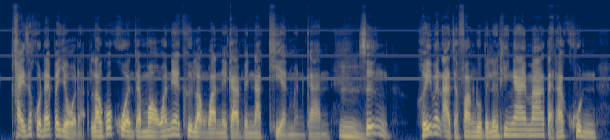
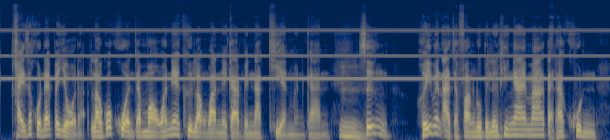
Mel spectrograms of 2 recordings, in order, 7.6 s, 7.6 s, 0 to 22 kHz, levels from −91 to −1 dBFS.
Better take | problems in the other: first | high-pitched whine; loud; throughout; 2 kHz, 10 dB below the speech; faint in the first

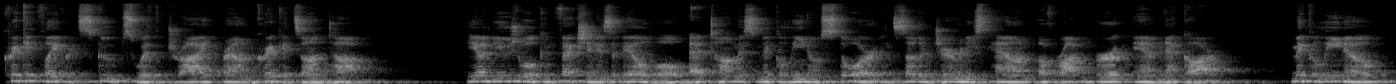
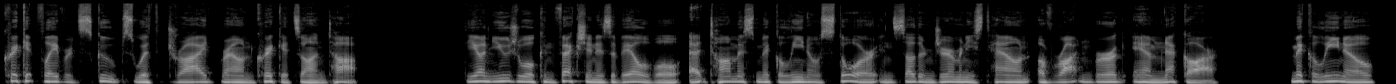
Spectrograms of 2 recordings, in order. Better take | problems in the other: second | room echo; slight; dies away in 0.7 s // off-mic speech; somewhat distant

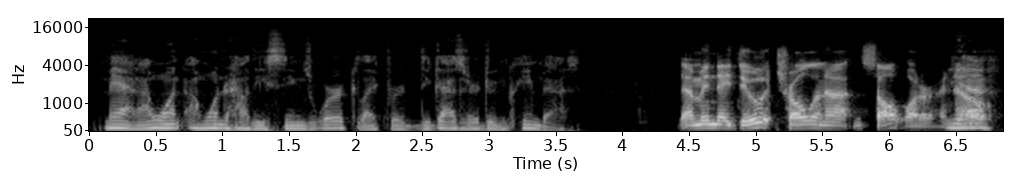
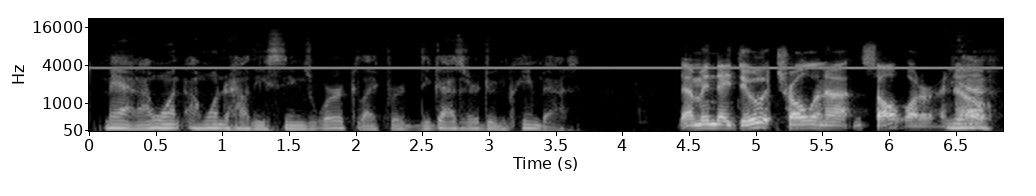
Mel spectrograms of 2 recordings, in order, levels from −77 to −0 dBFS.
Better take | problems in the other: first | high-pitched whine; loud; throughout; 3.5 kHz, 10 dB below the speech

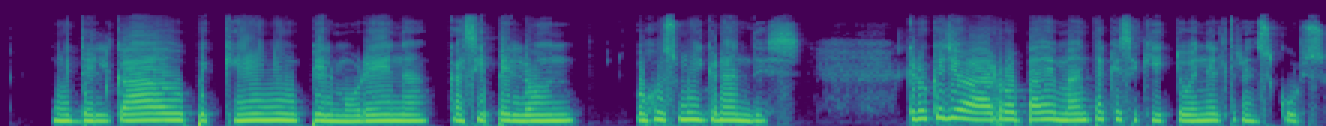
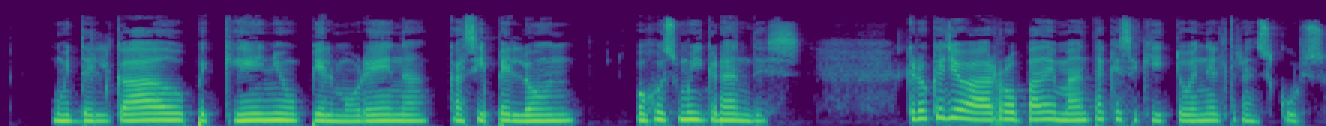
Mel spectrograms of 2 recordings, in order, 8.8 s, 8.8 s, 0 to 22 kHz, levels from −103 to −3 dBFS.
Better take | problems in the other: second | distortion; slight; 10 dB below the speech

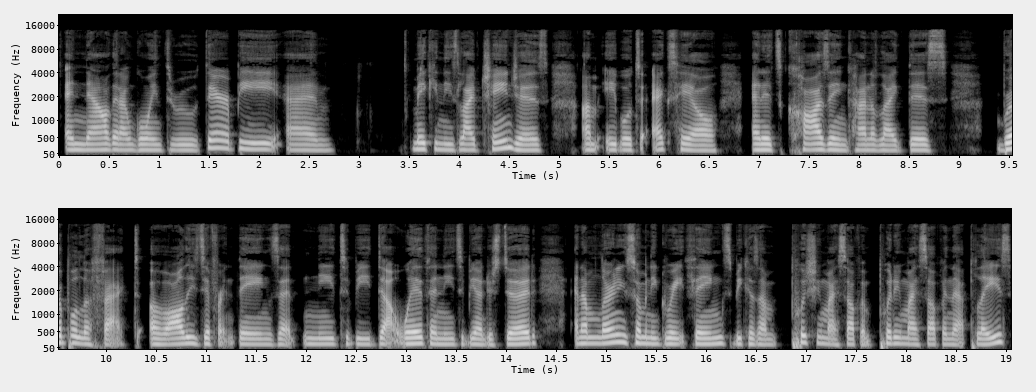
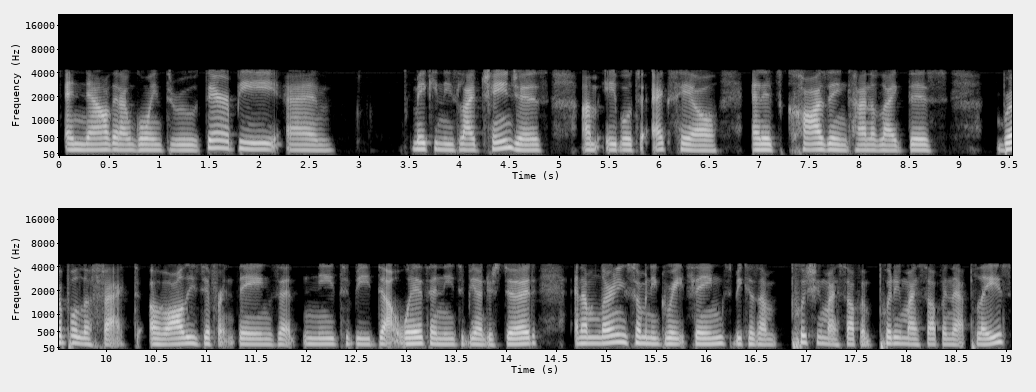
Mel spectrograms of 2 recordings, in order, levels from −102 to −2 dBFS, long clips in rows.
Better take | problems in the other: first | garbled, watery; badly; nothing above 4 kHz

